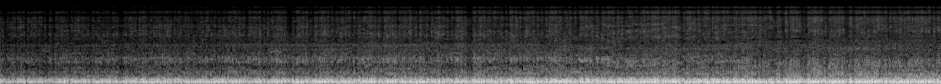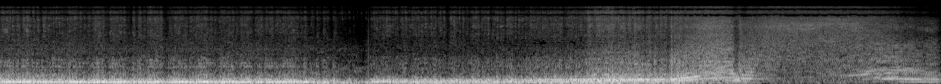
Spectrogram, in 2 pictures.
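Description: Buick Regal drag car's engine running steadily at a loud, low idle. After a break, the engine revs up and down in several rising sweeps near the end, with tyre smoke rolling out.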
